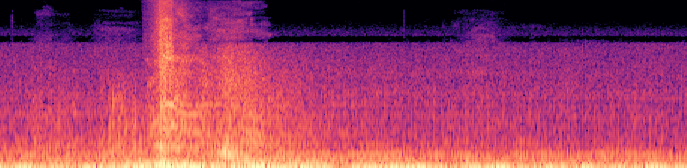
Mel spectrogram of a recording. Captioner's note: smacking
